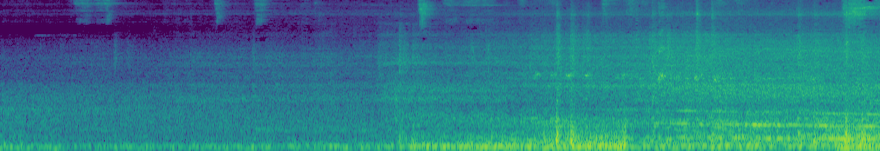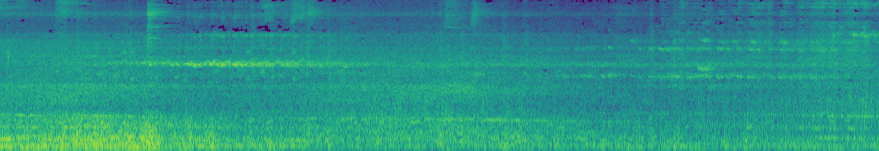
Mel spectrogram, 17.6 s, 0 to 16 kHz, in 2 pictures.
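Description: Korail 341000-series electric commuter train pulling into a station. Its wheels rumble on the rails, loudest about halfway through as the cars pass close, with a motor whine falling in pitch as it slows and a thin high squeal from the wheels.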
